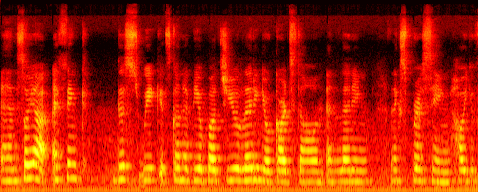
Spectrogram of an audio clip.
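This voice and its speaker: In a room with audible echo, a woman with a high voice speaks in a flat monotone at a moderate pace. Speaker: tarot reader. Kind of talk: tarot reading.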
